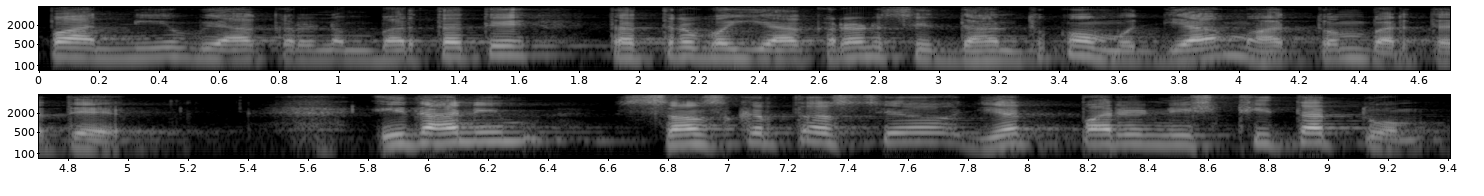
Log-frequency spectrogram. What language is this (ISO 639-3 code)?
san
